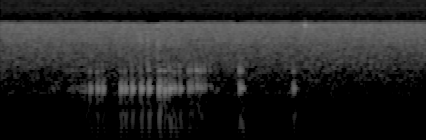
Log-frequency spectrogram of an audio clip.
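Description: Near silence: room tone, with a faint short rasp about half a second in and two faint clicks after it.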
